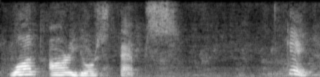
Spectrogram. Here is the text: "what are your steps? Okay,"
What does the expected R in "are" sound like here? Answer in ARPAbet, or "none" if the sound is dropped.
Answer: R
